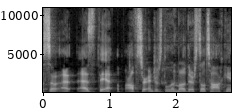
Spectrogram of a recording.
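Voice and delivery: usual speaking voice

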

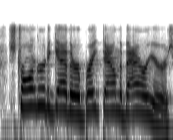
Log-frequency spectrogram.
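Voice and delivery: high, sing-song parody of a campaign slogan; mocking slogan. Host mocking Hillary's campaign slogans in a sarcastic sing-song.

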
